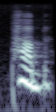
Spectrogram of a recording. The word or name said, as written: pub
